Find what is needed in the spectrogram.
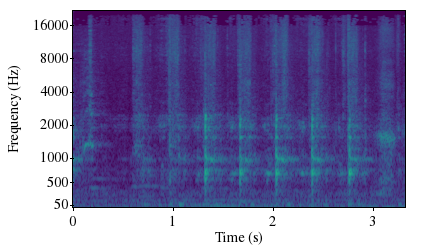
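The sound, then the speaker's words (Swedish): A knife chops through a yellow onion on a board, roughly cut, in a steady run of many crisp, even strikes. “Så, vi ska skära igenom den här löken lite. det behöver inte alls vara så fint.”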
